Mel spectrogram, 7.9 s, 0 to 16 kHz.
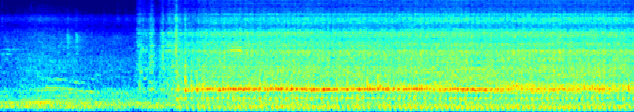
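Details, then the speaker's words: Honda ADV 160 scooter after its first DIY CVT cleaning, restarted with the CVT cover off to check it before refitting. Brief crank, then a steady, even idle with a smooth belt whir and no rattle or slip. CVT runs okay. "So papaandarin natin ulit, then observe natin. Observe natin bago natin balik yung cover."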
